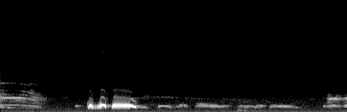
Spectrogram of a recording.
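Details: Spotted dove coo played to excite a freshly caught bird into singing, both male and female voices included; one loud phrase of two clipped notes and a sustained coo, then quiet low murmuring notes and a faint thin tone.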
